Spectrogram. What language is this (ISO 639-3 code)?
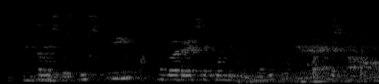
ces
